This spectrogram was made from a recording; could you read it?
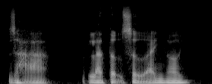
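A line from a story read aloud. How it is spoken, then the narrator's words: Sighing reply. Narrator (Vietnamese): Thằng kia thở dài một tiếng rồi trả lời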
